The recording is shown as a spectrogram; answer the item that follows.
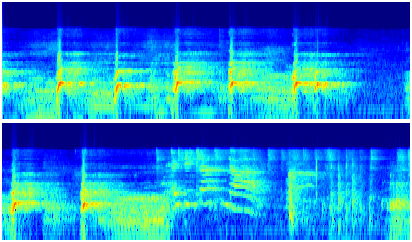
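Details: Dog barking and growling whenever it walks past and notices a mounted deer head on the wall; sharp, deep barks repeat about once a second, break off briefly, resume, then give way to higher, sliding whiny sounds mixed with voices.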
